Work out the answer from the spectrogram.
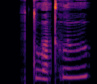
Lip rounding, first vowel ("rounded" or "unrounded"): rounded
